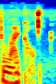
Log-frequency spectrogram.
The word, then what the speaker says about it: Reichl: R-E-I-C-H-L. Okay. I'm going to say it's pronounced Reichel.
